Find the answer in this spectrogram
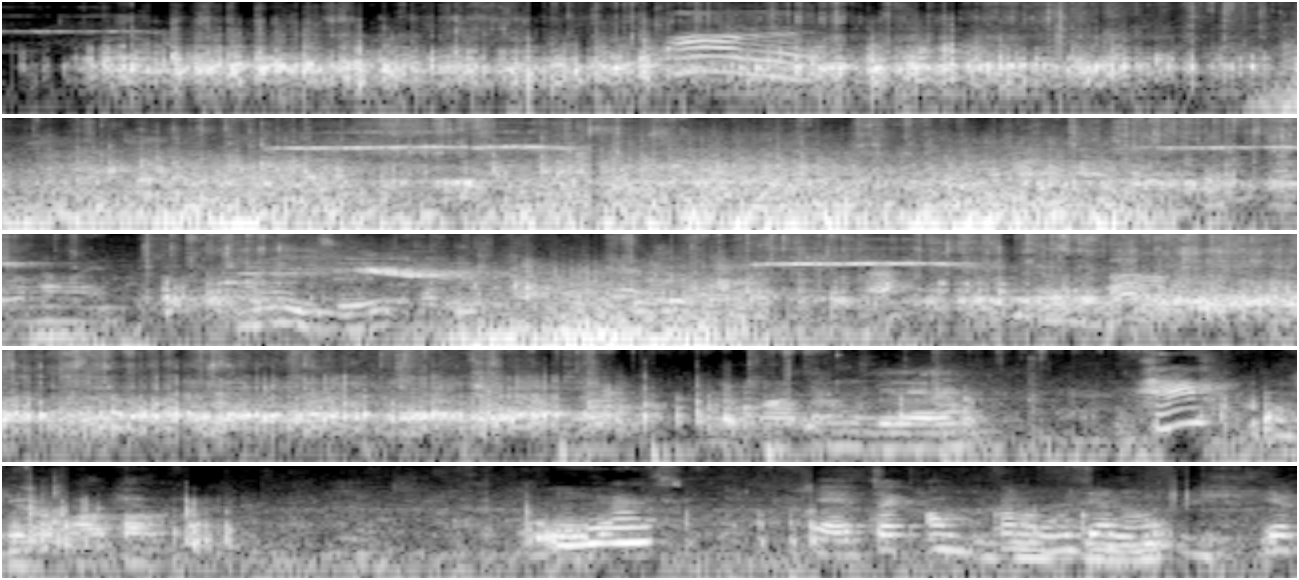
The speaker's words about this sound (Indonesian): Ini mobilnya nih, nggak bisa nyala. Nggak bisa nyala.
